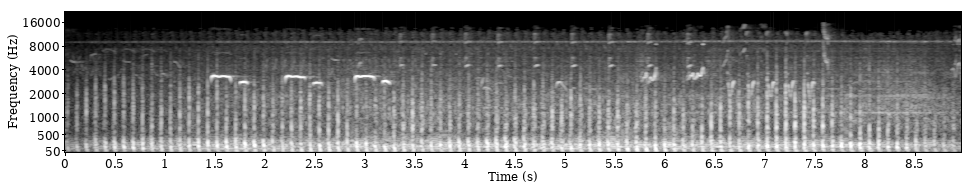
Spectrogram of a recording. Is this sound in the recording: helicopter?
yes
